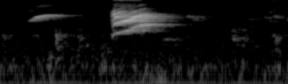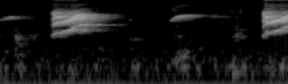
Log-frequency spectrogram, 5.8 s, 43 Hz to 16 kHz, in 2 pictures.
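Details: Canary chicks bred in 2020, calling softly: thin high whistled notes alternate with louder, harsher, broadband squeaky calls that drop in pitch, roughly every second or two, in quiet surroundings.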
